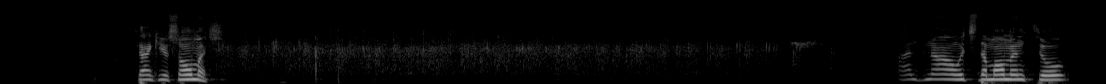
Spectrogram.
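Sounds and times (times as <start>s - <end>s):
audience applauding: 1.1s - 8.7s.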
